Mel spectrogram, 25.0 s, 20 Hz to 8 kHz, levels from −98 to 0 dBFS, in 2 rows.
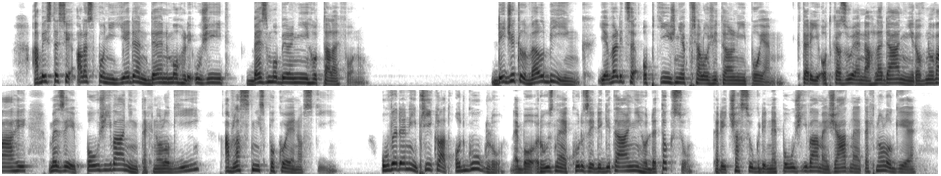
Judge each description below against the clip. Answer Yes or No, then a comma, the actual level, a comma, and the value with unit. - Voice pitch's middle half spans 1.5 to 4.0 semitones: No, wide, 6.3 semitones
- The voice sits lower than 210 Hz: Yes, low, 135 Hz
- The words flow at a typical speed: No, slow, 105 wpm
